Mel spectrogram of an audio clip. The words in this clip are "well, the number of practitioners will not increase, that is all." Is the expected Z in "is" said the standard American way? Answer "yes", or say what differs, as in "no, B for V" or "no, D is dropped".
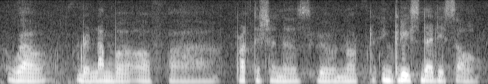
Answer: no, S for Z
